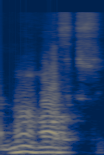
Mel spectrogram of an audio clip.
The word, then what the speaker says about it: Manhoef: Melvin Manhoff, né? É Melvin Manhoff, né, é Manhoff que pronuncia, né?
